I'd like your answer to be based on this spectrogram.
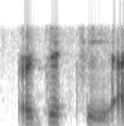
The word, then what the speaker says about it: Dicte: So there's the cave on Mount Dicte, which is Dicte, I think I know ancient Greek, and that's a completely different pronunciation system than modern Greek.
